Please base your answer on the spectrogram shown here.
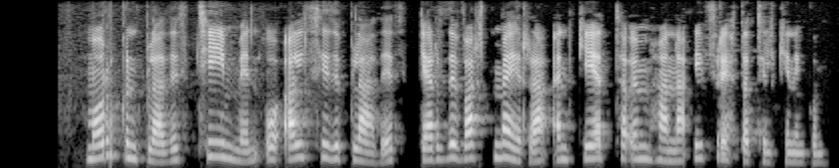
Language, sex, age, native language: Icelandic, female, 40-49, Icelandic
